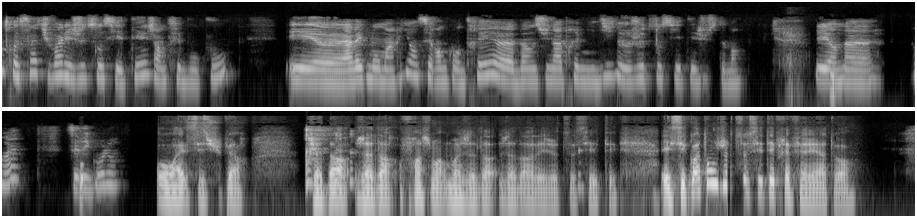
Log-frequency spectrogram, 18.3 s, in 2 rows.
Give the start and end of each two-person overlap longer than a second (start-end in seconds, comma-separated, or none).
none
